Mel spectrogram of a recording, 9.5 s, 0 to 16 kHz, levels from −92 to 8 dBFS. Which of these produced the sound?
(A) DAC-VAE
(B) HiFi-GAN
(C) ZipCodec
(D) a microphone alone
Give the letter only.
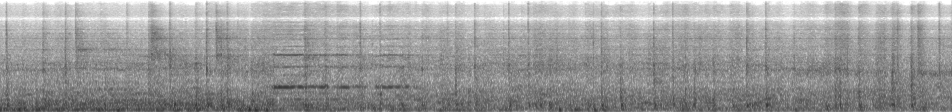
A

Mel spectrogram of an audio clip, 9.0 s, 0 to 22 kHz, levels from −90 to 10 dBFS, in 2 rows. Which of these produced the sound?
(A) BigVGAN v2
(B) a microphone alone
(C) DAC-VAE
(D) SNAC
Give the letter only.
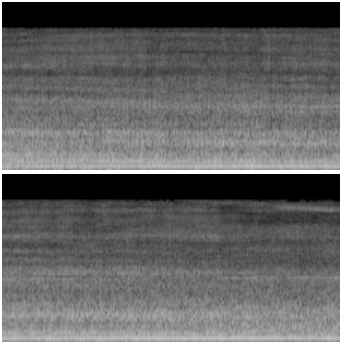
B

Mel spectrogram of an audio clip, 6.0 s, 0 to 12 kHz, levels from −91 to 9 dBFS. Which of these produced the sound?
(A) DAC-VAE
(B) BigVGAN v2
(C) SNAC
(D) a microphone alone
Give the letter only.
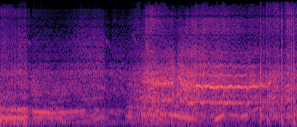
D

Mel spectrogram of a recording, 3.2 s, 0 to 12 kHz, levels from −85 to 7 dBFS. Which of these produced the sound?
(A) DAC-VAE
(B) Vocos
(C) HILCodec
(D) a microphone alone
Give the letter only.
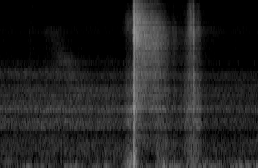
A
